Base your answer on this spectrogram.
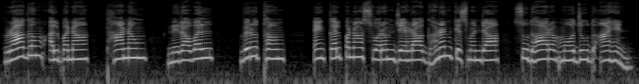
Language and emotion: Sindhi, neutral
